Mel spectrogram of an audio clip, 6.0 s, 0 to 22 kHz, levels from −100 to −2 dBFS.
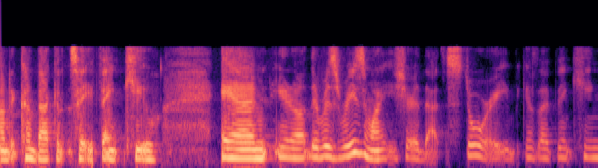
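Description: Bluetooth LC3 compression runs through the whole clip. The speech has a breathy, grainy edge and a dulled top end, likely from the codec zeroing upper bands and filling them with noise, which fits about 32 kbps with 10 ms frames.

Microphone overload comes first, from 0.0 to 1.49 s. The loudest syllables crackle harshly because the peaks exceed the converter's limit by about 8 dB. The tops of roughly a few percent of the waveform are likely squared off.

At 0.91 s, within that stretch, a lost LE Audio frame appears. One 10 ms frame is missing, and the decoder patches the gap by reusing the previous spectrum with scrambled phase, leaving a brief noisy smear.

Microphone overload returns from 2.22 to 2.63 s, again about 8 dB over the limit. This time around a fifth of the samples are likely flattened, so the crackle is much denser and harsher.

At 2.76 s the microphone volume is stepped down. 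Speech and background drop by about 9 dB at once, likely because the call software cut the input gain right after that distorted burst.

A milder microphone overload follows from 3.24 to 3.49 s, only about 1 dB over. It likely clips under one percent of samples, giving faint roughness on peaks.

At 3.78 s the microphone volume is stepped down again. The level falls abruptly by about 7 dB, likely another automatic one-step reduction of the input gain.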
